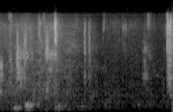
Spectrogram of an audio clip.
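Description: Faint handling noise of papers and a pen on a desk: a few soft knocks and rustles with a light click in the first second, then quieter.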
